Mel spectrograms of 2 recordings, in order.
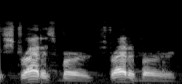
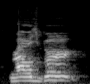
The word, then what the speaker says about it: Stroudsburg: Man, I had a TO from I think that's how you say Stratusburg. That's how you say it. Oh Stroudsburg, man, Stroudsburg, that's all the way.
